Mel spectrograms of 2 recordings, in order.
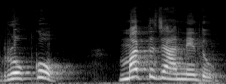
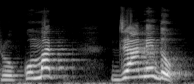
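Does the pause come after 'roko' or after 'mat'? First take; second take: after roko; after mat. First: There is a pause right after 'roko'. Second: There is a pause right after 'mat'. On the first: Stop the person; do not let them go. "अब यहां पर मैं अगर अल्प विराम यहां लगा देती हूं" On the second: Do not stop the person; let them go. "अगर इसी को कॉमा को हम यहां लगा देते हैं"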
